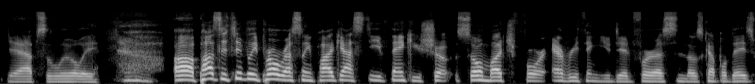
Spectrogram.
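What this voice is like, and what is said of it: Raspy voice. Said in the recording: “my raspy voice”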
